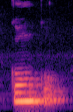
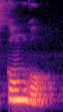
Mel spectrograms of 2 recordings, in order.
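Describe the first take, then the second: First: "gong gong" both syllables held level and high, first tone, a little louder. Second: Said in the usual way. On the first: Shown as a demonstration. Teacher to class, showing the tone of gong gong, lifted and level. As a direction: sing "gong gong" on one high flat pitch. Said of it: "in the first tone". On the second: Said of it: "usually it's pronounced twice".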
